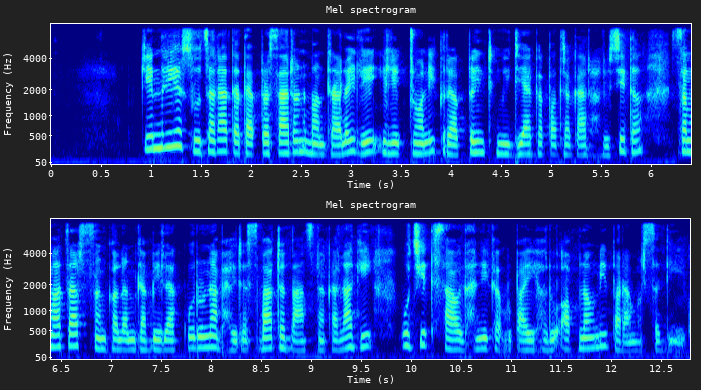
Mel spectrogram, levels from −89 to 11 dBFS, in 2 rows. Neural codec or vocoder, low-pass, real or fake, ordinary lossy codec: codec, 16 kHz, 2 kbps, FreqCodec, larger model; 7.2 kHz; fake; none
